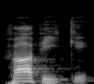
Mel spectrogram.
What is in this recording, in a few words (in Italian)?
"fa a picchi", crespinese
